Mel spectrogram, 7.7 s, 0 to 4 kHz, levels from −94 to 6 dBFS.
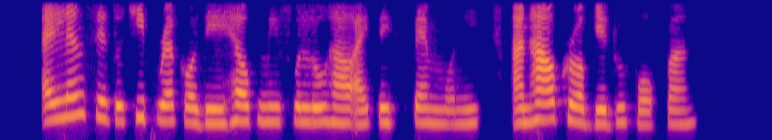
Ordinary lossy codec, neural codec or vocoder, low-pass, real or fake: none; codec, 16 kHz, 0.5 kbps, X-Codec, WavLM features, trained on Multilingual LibriSpeech; 3.6 kHz; fake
